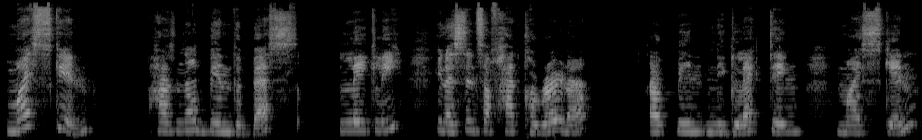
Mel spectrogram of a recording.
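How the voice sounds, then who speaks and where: A woman's voice: fairly high pitch, slow pace, a bit bright. A woman, chatting casually to her viewers while doing her skincare, with lots of fillers and asides. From Mauritius. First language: Mauritian Creole. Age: 20s. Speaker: vlogger.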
